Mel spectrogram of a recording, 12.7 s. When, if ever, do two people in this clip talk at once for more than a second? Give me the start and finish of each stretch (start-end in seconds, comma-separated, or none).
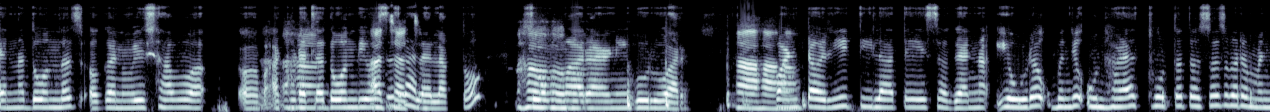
none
